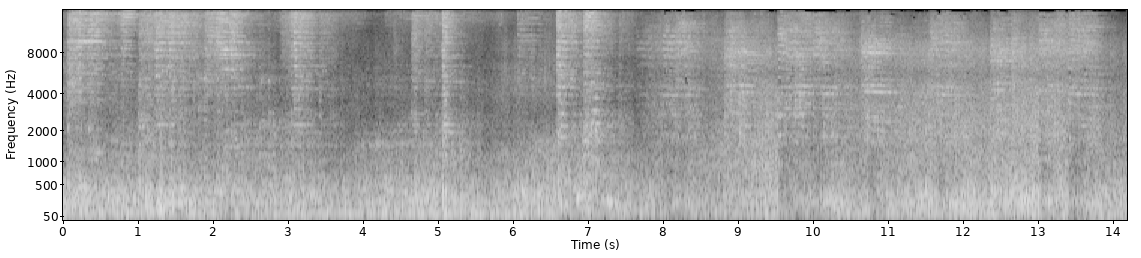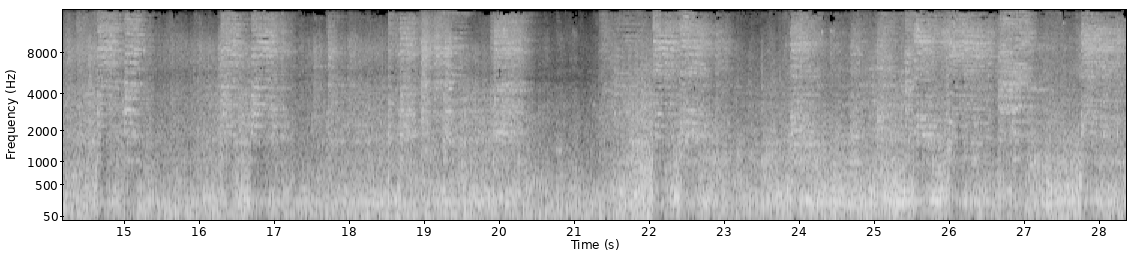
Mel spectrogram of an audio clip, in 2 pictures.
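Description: Freight cars rolling past close by: a continuous rumble of steel wheels on rail, with many irregular clicks over the rail joints and thin high squeals from the wheels.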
